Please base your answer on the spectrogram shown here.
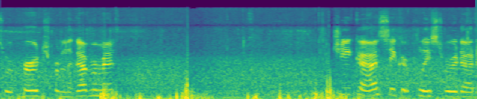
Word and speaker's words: Cheka: Incidentally, the correct way to pronounce that roughly is Cheka.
